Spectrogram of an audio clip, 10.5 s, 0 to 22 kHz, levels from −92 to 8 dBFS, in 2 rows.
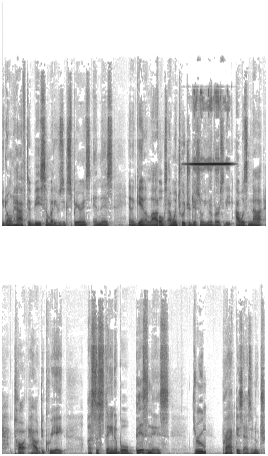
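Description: At 3.07 to 3.12 s, between "again a" and "I went", damaged data in the compressed stream makes the decoder lose sync, producing a short glitch. It shows as a brief broadband smear on the spectrogram and a discontinuity in the waveform. The same corruption recurs at 9.29 to 9.36 s, after "a sustainable business through".

From 3.58 to 4.71 s, after "I went" and before "was not taught how", a loudspeaker feedback squeal rings at 6.1 kHz. The microphone-loudspeaker loop exceeds unity gain there, so the tone swells over roughly a third of a second to about 10 dB above the speech. On the spectrogram it appears as one bright horizontal line.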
